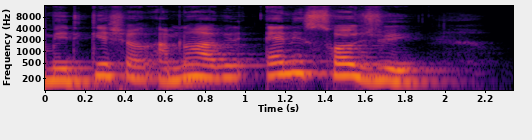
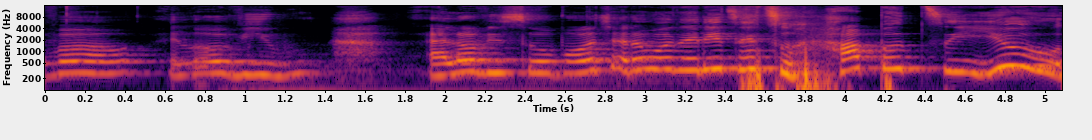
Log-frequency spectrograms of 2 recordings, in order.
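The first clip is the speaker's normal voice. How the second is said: put-on high, tearful crying voice; 7 semitones higher, 4 dB louder than usual. Retelling a man's visit to a woman before her surgery, imitating him crying. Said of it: "he was crying".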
